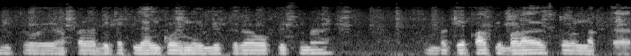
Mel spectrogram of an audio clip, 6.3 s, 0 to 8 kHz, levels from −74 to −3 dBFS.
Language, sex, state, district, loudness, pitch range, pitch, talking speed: Hindi, male, Bihar, Patna, -19 LUFS, 110-115 Hz, 110 Hz, 180 wpm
